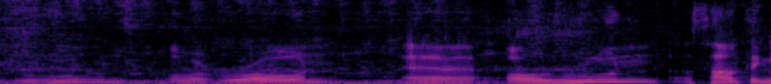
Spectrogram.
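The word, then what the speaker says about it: Roon: It's a low R and a hard O. That's one of my. That just sounded so bad. But actually, a lot of German players say Rune or Rhone or Rune, something like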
